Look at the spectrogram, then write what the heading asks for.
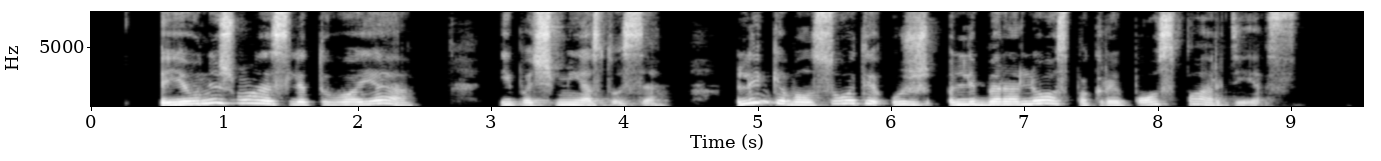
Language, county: Lithuanian, Kaunas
